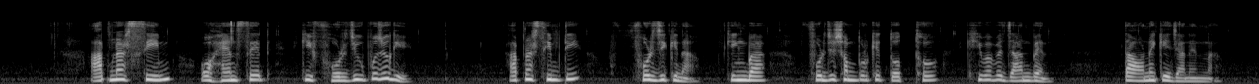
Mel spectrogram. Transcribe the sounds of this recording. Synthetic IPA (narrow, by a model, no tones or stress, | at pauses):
apnaɾsim | oɦɛnseʈ | kifʰoɾd͡ʑiupod͡ʑoɡi | apnaɾsimʈi | foɾd͡ʑikina | kiŋba | fʰoɾd͡ʑiʃɔmp̬oɾket̪ot̪ʰːo | kʰibʱabed͡ʑanben | t̪aɔnekejd͡ʑanenːa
